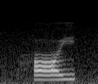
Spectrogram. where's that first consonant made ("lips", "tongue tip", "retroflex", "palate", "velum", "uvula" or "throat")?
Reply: throat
